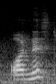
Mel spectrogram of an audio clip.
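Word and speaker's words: honest: एच is silent, H silent है ना, ऑनेस्ट बोलते हैं हम।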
